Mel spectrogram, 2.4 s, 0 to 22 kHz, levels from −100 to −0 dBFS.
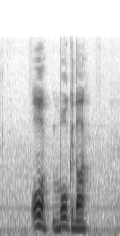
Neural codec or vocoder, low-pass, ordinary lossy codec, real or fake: none; none; none; real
